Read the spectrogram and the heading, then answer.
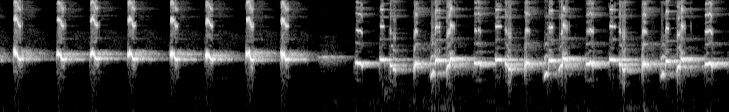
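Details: Sooty-headed bulbul recording used as a lure to make other bulbuls sing: about eight loud, evenly spaced whistled notes at one steady pitch, then a faster, denser run of bubbly chirping notes with slight pitch shifts.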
